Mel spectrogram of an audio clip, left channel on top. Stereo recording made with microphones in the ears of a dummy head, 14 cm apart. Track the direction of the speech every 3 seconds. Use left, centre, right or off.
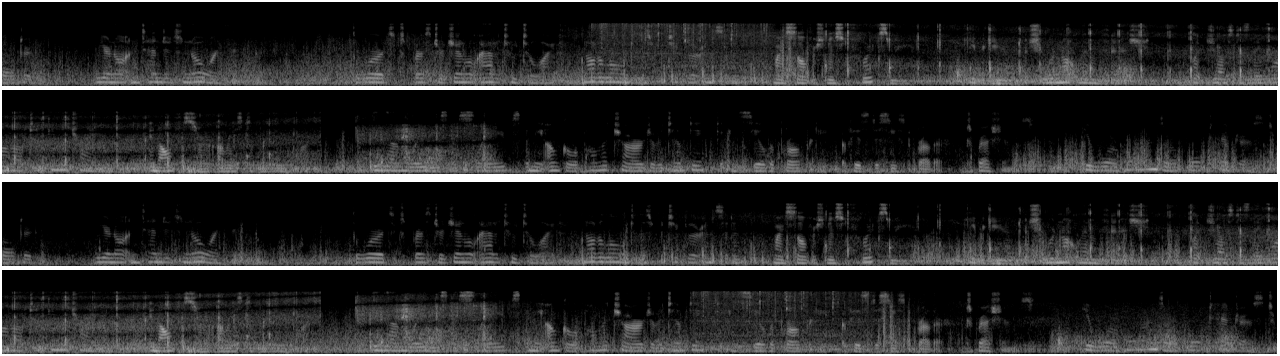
left, left, left, centre, centre, right, right, right, right.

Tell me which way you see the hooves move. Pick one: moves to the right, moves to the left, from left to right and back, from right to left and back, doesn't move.
moves to the right.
